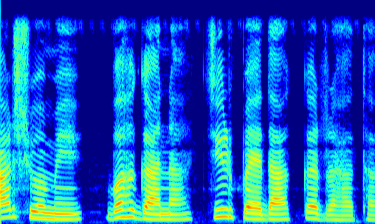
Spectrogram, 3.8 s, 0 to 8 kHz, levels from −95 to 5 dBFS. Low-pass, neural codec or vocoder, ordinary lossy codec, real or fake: 7.2 kHz; none; none; real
